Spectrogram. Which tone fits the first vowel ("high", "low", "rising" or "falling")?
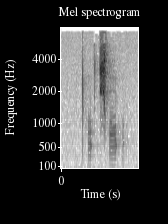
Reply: low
